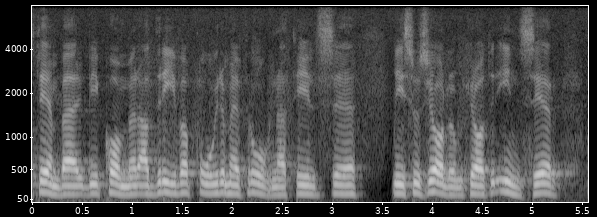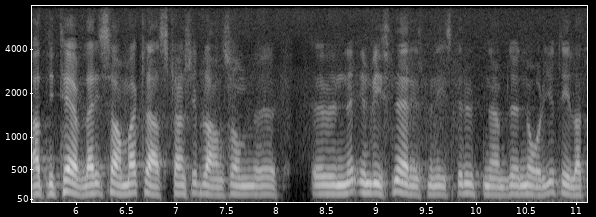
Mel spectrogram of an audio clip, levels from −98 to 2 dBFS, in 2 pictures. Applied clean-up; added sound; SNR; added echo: neural mask model Resemble Enhance denoiser.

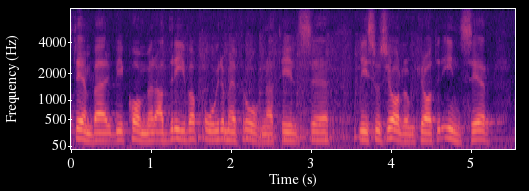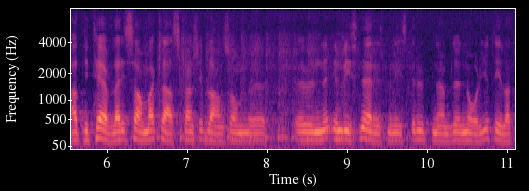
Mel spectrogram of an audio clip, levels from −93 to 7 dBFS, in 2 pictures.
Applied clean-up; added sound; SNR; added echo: none; Snare drum; 19 dB; none.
